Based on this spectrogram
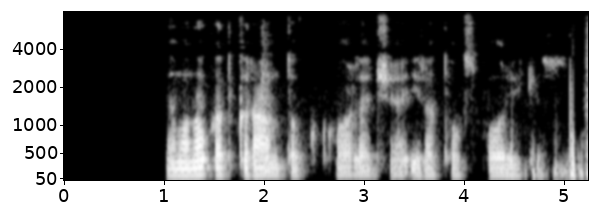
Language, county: Lithuanian, Kaunas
